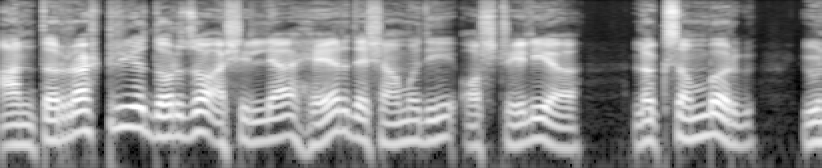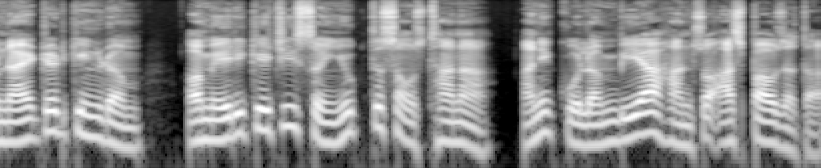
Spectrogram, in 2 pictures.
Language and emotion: Goan Konkani, neutral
